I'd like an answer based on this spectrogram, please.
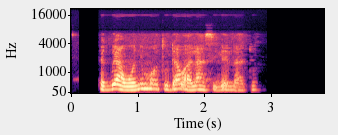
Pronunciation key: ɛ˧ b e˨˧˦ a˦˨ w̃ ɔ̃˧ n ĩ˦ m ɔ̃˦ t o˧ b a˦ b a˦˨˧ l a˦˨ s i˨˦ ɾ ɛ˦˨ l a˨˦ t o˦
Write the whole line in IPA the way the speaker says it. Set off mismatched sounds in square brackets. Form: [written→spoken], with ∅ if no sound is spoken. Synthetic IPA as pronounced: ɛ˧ [b→ɡ͡b] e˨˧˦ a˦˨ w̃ ɔ̃˧ n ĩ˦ m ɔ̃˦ t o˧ [b→d] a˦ [b→w] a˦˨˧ l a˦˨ s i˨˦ [ɾ→l] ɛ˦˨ l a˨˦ [t→d] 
